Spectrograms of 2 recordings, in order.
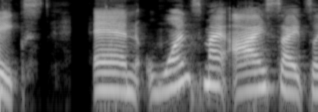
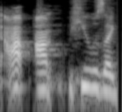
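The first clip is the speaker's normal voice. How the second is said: normal talking voice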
